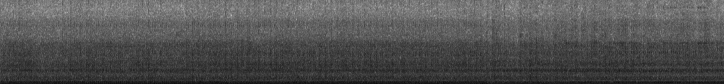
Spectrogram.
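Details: John Deere tractor and mower restarted after the mower was fixed with new Loctited bolts: steady, even low drone with no knocks or rattles. Everything is running normally.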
